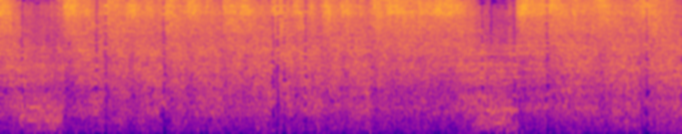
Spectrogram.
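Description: Muscle car's exhaust running loud inside a concrete parking garage: a dense, continuous rattle of rapid pops and crackles with no break.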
